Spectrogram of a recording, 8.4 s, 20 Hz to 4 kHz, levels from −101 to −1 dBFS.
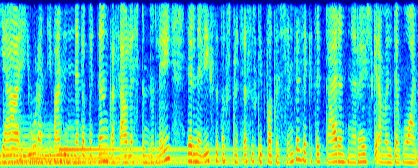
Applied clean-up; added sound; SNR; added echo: none; Piano; 4 dB; none.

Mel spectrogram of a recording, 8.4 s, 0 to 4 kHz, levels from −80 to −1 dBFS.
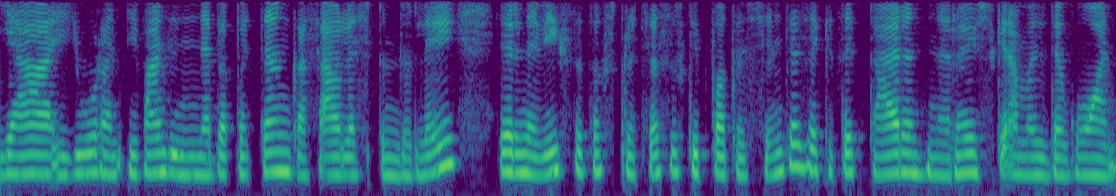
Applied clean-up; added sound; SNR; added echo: neural mask model Resemble Enhance denoiser.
